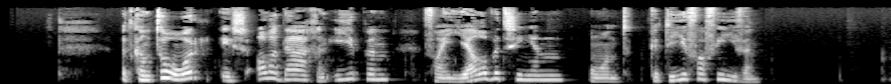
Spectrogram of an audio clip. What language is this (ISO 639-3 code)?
fry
